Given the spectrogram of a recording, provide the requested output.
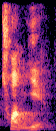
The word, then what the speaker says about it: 创业: You can pronounce it like 创业, right?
